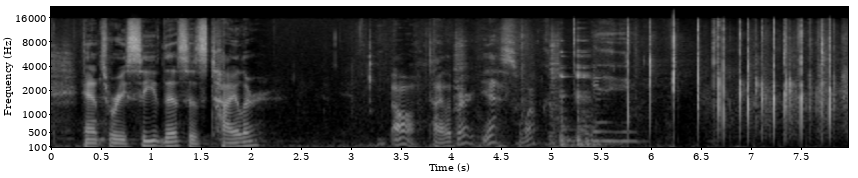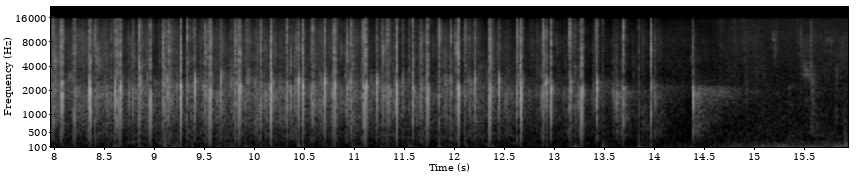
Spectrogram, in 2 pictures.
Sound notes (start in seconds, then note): 5.3 applause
